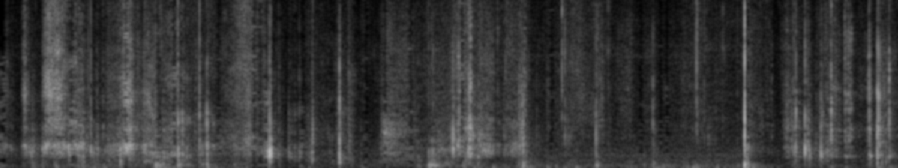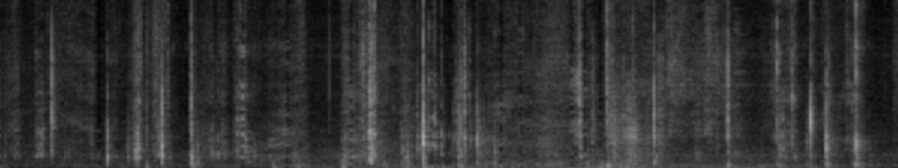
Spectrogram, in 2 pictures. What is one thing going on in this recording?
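A bone folder scrapes firmly along a paper crease.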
